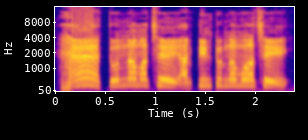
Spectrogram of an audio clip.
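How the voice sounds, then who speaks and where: Man voicing cocky, high-pitched village boy. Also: moderate pace, bright, forceful tone, a little hiss or hum. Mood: bossy. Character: scheming, boastful village boy gang member in comedy cartoon. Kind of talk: comedy cartoon voice acting.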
